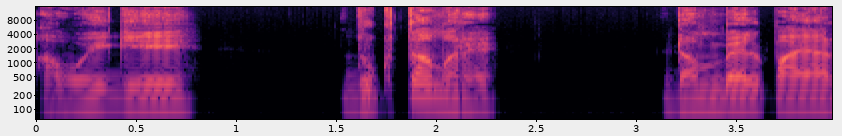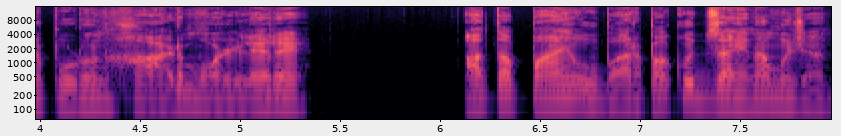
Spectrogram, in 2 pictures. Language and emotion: Goan Konkani, sad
